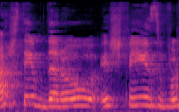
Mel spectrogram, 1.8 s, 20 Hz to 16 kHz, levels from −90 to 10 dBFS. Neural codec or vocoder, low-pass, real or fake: none; 14.4 kHz; real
